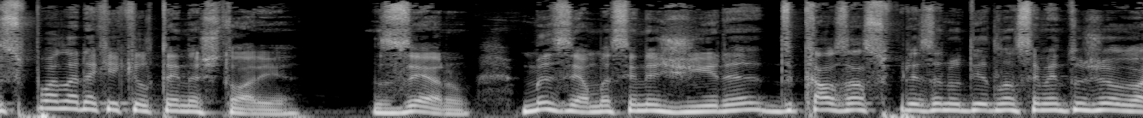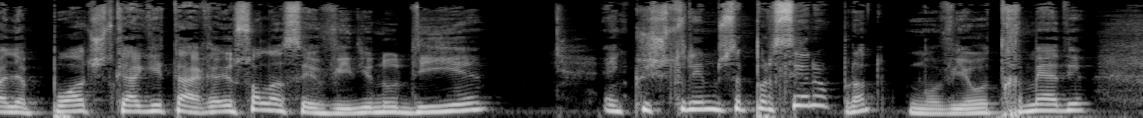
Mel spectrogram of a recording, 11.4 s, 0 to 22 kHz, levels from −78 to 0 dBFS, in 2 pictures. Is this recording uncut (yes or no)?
yes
